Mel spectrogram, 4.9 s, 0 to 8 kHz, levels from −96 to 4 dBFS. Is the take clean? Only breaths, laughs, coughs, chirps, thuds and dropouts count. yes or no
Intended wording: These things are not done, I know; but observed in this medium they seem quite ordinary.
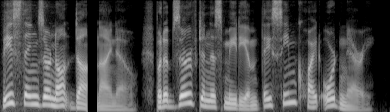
no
